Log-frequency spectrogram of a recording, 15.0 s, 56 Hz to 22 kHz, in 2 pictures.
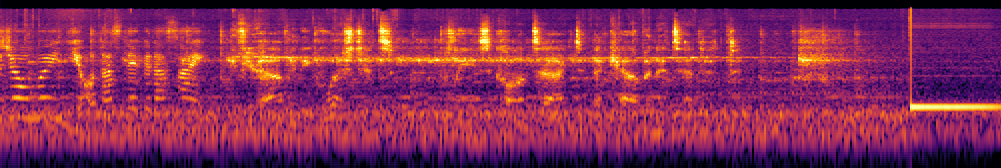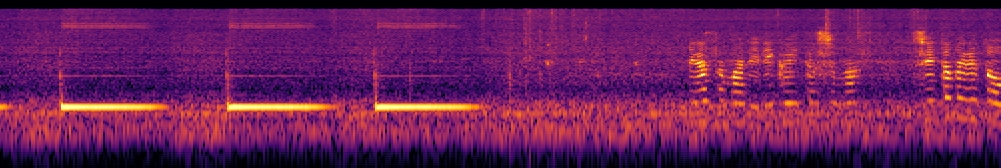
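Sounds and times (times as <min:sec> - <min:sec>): airliner cabin chime: 0:03.2 - 0:06.1, 0:06.8 - 0:11.2.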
